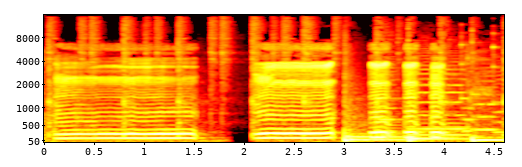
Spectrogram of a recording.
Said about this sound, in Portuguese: Pareceu um boi mugindo, né?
